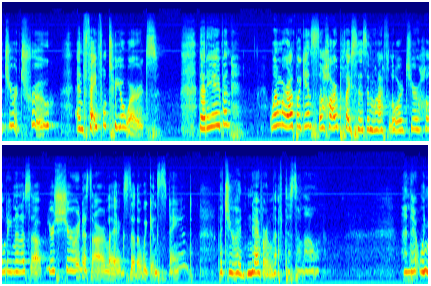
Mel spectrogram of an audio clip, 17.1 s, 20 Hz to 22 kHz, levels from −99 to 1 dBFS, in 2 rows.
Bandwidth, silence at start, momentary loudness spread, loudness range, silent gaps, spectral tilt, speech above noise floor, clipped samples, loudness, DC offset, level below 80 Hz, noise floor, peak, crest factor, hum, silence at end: 15.5 kHz; 0 s; 16 LU; 8 LU; none; -4 dB/octave; 33 dB; under 0.1%; -31 LUFS; under 0.1%; -66 dBFS; -64 dBFS; -8 dBFS; 22 dB; none; 0 s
